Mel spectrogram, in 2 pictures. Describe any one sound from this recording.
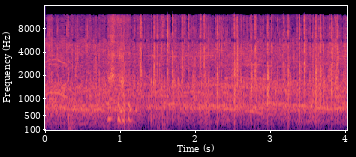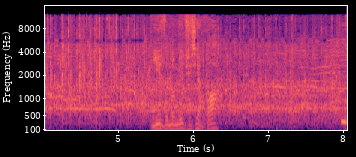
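A crowd cheers and claps loudly.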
